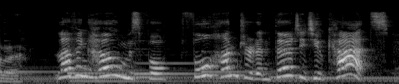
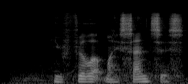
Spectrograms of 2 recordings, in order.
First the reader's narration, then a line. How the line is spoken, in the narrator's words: he murmured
